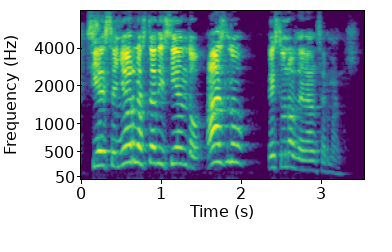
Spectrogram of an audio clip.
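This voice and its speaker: A man preaching an emphatic sermon, reading scripture aloud slowly and breaking in with commentary to the congregation. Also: very high-pitched, big pitch swings, sharp tone. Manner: repeatedly addresses the congregation as brothers, emphatic.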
